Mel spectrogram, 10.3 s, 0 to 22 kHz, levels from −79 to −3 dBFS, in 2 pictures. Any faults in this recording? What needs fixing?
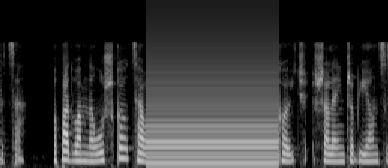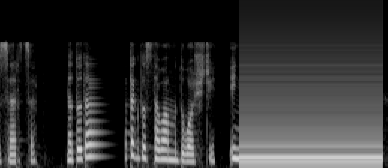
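From 1.94 to 3.70 s and again from 8.36 to 10.26 s, a system hang loop turns the speech into a steady 50 Hz buzz. A 20 ms slice repeats exactly, about two seconds of audio are lost each time, and the speech resumes further on. Unlike a freeze, nothing fades. Keep the audio thread running when the system stalls, for example by giving it real-time priority and removing blocking calls.

From 6.36 to 6.85 s, a call audio freeze holds the last sound as a decaying fill that ends in about 90 ms of silence. Speech then resumes exactly where it stopped, so about 0.47 s has been inserted and nothing is lost. That continuity separates it from the hang loops. The likely cause is delayed packets draining the jitter buffer, so add jitter-buffer headroom or improve network reliability.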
